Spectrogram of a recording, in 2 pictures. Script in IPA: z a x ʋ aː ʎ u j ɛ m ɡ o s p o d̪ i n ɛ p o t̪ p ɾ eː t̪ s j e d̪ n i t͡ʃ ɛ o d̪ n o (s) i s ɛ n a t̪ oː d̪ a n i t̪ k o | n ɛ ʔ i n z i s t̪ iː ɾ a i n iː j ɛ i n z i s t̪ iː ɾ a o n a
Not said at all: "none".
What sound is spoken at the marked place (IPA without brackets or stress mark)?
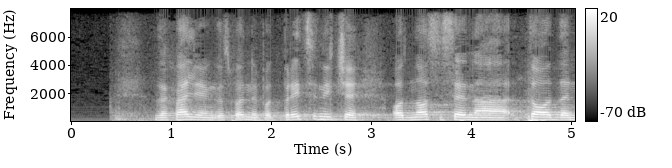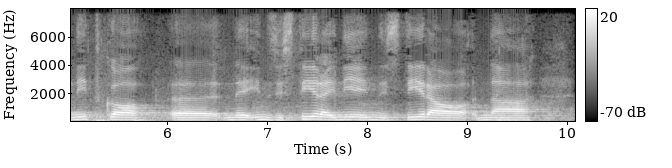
s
